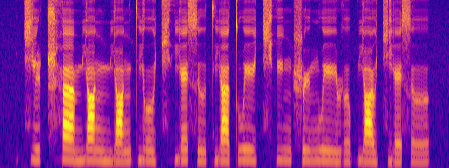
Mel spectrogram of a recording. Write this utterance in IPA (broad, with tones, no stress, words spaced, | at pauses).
t͡ɕi˨˦ ʈ͡ʂʰä˥˨mjɑ˥˨ŋmjɑ˨˦ŋ t̪jo˨˩ʊ̯ t͡ɕʰjɛ˦sɹ̩˨˦t̪jä˥˨ t̪we˥˨ɪ̯t͡ɕʰi˥˨ŋ ʂɻ̩˦n̪we˥˨ɪ̯ɻɤ˨˦ pjɑ˥˨ʊ̯t͡ɕjɛ˨˦sɤ˨˦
